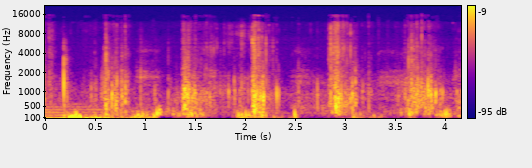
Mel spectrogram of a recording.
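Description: Footsteps on loose rocky gravel: a slow, uneven run of separate steps, roughly one a second.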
